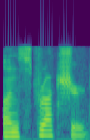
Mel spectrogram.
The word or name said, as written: unstructured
